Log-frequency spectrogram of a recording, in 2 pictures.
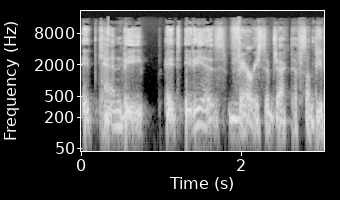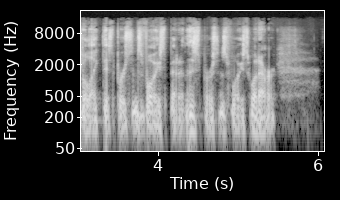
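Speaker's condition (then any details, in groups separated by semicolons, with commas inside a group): Vocal cord surgery; voice compromised, objectively worse than usual, unsure if voice returns to 100%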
